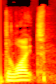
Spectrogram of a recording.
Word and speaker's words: Deloitte: Deloitte.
